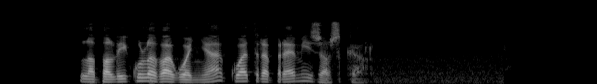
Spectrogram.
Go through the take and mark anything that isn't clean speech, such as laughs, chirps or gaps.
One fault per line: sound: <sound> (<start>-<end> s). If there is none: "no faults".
no faults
